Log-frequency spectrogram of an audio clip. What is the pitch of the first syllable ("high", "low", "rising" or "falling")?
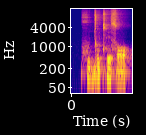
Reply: low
